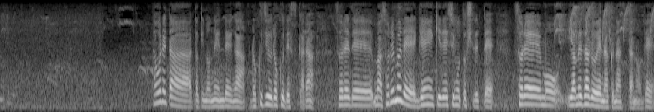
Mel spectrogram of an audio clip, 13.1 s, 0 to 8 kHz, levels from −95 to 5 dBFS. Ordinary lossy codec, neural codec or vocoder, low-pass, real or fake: none; none; 7.2 kHz; real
